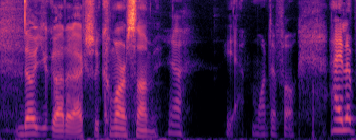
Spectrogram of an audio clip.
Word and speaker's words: Kumarasamy: and and so you give us the correct pronunciation of that before we finish no you got it actually Kumar Sami yeah yeah wonderful hey look Brendan it's been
